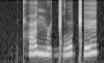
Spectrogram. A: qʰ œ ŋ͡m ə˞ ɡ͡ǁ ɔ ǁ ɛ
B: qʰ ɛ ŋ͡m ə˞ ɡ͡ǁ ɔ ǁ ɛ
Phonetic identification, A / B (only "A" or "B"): B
